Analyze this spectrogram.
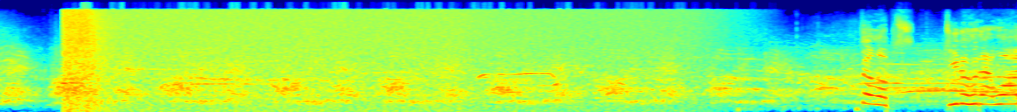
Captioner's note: fans chanting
